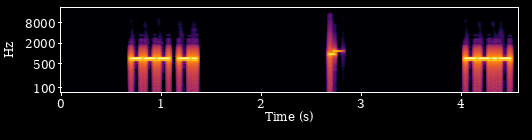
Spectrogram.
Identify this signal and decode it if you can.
Morse code, heard as a keyed tone, about 36 wpm, 700 Hz. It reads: O N Q
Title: Canadian Provinces and Territories 35wpm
